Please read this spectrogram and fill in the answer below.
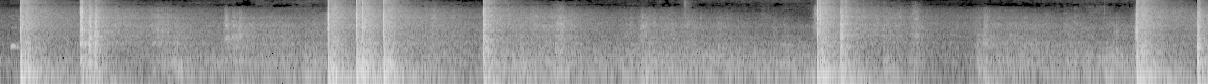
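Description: Aerial firework shells (Maltese murtali) bursting overhead: about nine sharp bangs at uneven intervals, some coming in quick pairs and triples, each trailing off over a low background rumble.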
